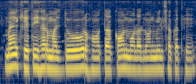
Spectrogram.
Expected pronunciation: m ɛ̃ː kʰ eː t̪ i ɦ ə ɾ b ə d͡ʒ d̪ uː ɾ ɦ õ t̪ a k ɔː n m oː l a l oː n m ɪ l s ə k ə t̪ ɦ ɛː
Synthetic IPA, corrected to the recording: m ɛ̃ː kʰ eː t̪ i ɦ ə ɾ m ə d͡ʒ d̪ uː ɾ ɦ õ t̪ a k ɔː n m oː l a l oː n m ɪ l s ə k ə t̪ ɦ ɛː

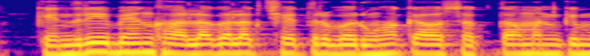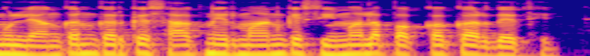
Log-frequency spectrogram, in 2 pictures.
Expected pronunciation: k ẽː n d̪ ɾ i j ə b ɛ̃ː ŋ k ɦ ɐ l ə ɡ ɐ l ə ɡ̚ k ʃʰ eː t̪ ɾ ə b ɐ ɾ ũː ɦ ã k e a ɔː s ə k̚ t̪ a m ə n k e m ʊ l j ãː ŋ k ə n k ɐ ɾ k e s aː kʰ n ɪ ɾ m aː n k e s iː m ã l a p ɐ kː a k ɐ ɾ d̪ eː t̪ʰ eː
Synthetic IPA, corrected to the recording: k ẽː n d̪ ɾ i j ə b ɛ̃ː ŋ k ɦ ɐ l ə ɡ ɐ l ə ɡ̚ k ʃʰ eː t̪ ɾ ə b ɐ ɾ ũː ɦ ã k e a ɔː s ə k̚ t̪ a m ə n k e m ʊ l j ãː ŋ k ə n k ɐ ɾ k e s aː kʰ n ɪ ɾ m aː n k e s iː m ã l a p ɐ kː a k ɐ ɾ d̪ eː t̪ʰ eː

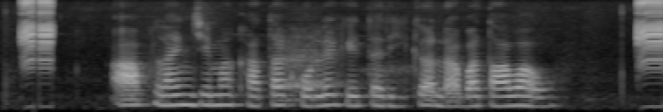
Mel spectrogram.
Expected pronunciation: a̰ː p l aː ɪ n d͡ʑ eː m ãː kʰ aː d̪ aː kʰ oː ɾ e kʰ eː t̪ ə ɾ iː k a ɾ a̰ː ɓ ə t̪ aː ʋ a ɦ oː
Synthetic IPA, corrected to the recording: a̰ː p l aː ɪ n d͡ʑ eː m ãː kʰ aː t̪ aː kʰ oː l e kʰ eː t̪ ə ɾ iː k a l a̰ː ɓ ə t̪ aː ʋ a ɦ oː

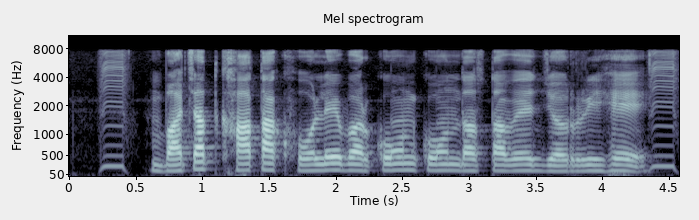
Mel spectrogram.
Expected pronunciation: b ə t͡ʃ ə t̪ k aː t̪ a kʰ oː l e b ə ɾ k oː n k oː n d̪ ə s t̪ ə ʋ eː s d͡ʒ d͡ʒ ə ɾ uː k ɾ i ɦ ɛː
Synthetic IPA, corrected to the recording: b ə t͡ʃ ə t̪ kʰ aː t̪ a kʰ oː l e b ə ɾ k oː n k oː n d̪ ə s t̪ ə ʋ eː d͡ʒ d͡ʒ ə ɾ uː ɾ i ɦ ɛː

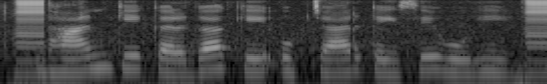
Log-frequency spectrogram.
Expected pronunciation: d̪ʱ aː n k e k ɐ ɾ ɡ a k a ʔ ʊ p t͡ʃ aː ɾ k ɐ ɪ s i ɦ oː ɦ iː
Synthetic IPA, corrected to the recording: d̪ʱ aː n k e k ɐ ɾ ɡ a k e ʔ ʊ p t͡ʃ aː ɾ k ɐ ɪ s e ɦ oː ɦ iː

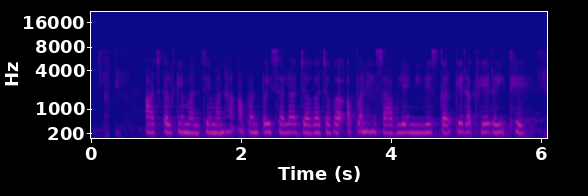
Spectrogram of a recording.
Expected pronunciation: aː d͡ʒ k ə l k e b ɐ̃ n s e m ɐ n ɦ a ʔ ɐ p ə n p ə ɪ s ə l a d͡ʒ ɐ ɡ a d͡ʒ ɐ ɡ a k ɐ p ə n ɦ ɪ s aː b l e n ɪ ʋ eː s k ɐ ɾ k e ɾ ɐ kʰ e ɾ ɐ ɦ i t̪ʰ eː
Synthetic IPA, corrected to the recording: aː d͡ʒ k ə l k e m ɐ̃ n s e m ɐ n ɦ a ʔ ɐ p ə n p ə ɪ s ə l a d͡ʒ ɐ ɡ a d͡ʒ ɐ ɡ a ʔ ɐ p ə n ɦ ɪ s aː b l e n ɪ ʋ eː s k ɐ ɾ k e ɾ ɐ kʰ e ɾ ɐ ɦ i t̪ʰ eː

